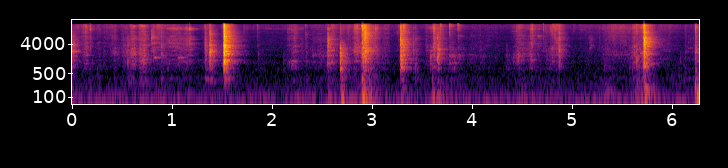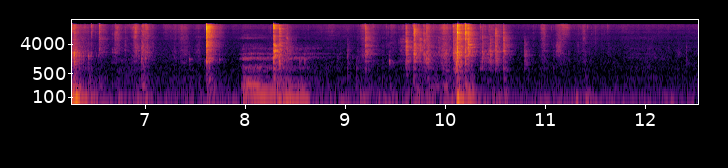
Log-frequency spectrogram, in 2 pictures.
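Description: Irregular sharp metallic clicks and clinks: hand tools and the sheet-metal chassis of a monitor being dismantled are picked up, set down and worked on.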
